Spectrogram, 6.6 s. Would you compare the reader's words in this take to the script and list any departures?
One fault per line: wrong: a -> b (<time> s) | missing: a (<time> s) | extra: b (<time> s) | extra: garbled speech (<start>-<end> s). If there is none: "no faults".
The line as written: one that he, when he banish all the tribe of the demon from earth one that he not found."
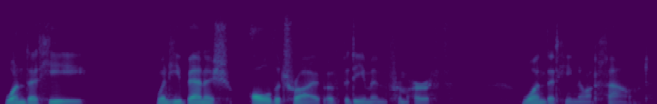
no faults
